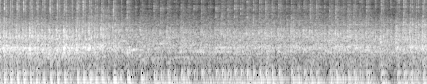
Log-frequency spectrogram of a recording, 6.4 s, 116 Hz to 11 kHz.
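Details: 2005 Kawasaki Bayou 250 single-cylinder ATV after cheap top-end job, cold first start on auxiliary fuel can: uneven thumping, ragged hunting idle; rough running blamed on bad aftermarket Chinese carburetor, improves once warm; carb to be replaced.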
